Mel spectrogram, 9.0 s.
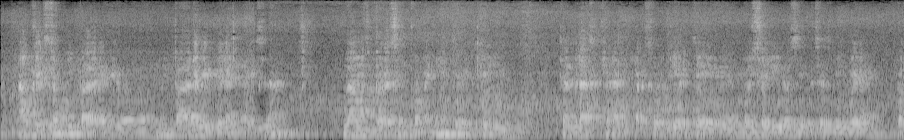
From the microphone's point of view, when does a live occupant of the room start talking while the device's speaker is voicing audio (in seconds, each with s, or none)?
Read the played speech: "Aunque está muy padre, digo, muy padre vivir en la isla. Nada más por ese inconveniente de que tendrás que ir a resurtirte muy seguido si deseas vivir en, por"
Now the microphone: none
